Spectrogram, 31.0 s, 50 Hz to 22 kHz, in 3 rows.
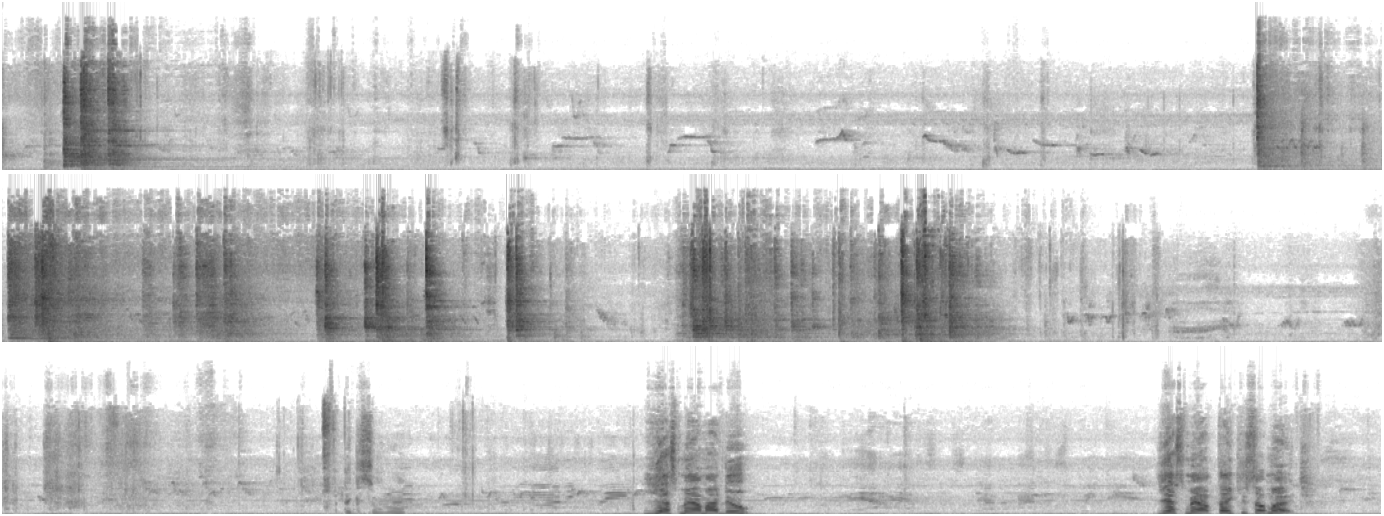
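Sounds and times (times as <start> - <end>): metal rails clanking and scraping: 0.0 - 2.5, 9.4 - 19.0
birds chirping faintly: 0.0 - 31.0.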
